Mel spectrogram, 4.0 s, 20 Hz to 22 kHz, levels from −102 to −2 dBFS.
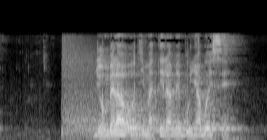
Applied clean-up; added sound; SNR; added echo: none; Explosion; 15 dB; none.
